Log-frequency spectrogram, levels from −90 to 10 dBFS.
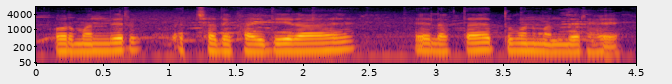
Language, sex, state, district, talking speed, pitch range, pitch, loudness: Hindi, male, Uttar Pradesh, Lalitpur, 175 wpm, 125-140 Hz, 135 Hz, -15 LUFS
